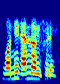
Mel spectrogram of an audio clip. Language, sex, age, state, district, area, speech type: Assamese, female, 45-60, Assam, Darrang, rural, conversation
